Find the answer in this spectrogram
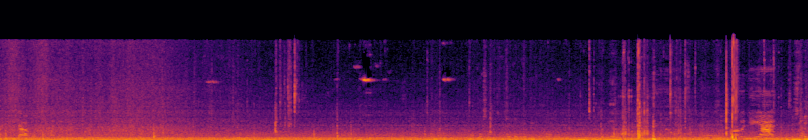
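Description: Vehicle's engine and tyres running steadily on a rough dirt track, heard from inside the cabin as a continuous low rumble, with a few short knocks as it goes over bumps.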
